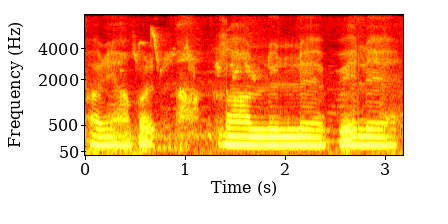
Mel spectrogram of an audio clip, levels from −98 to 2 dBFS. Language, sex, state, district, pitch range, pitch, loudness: Hindi, male, Uttar Pradesh, Shamli, 135-140 Hz, 140 Hz, -13 LUFS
